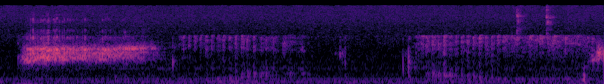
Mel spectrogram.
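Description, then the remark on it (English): Raspy, heavy breathing comes through a muffled, band-limited phone line: a loud burst at the start, then quieter hissing breaths over steady line static, with no one talking. “It sounds like someone's breathing into the phone.”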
